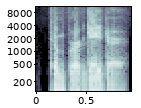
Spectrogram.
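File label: "compurgator", American English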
